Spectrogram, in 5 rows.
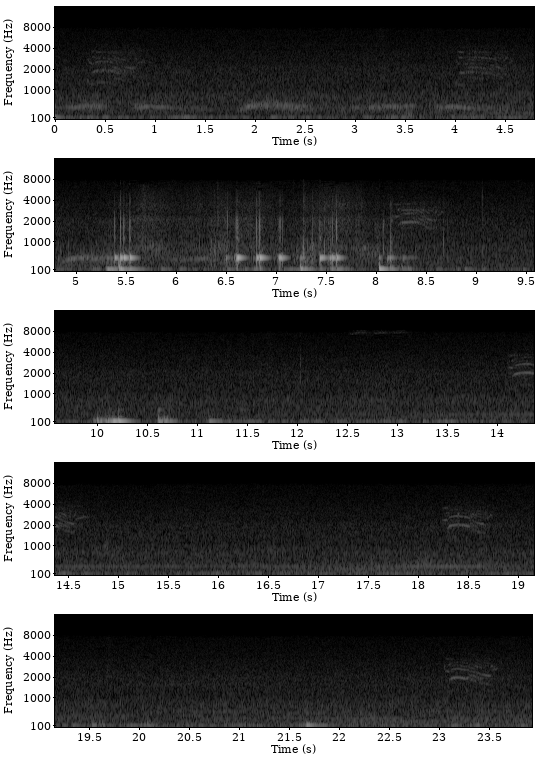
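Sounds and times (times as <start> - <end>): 
juvenile honey buzzard chicken call: 0.1 - 1.3, 1.9 - 8.7, 14.1 - 14.8, 18.2 - 18.8, 23.0 - 23.7.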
